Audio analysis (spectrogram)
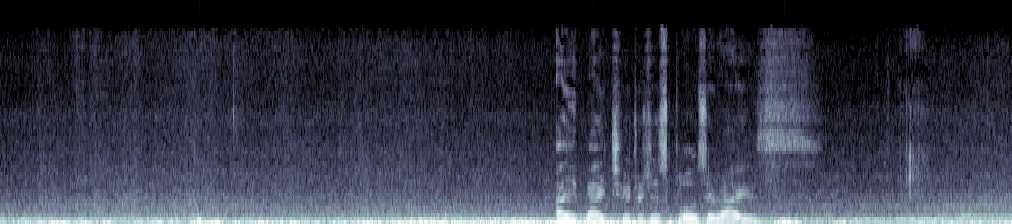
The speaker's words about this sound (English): listen into the waves coming your way and healing you. Feel the breeze on your face.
